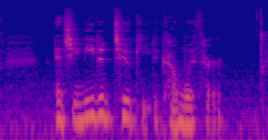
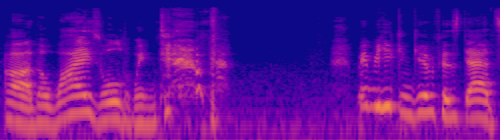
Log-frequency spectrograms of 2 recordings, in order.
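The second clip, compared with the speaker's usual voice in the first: laughing; 3 semitones higher, 6 dB louder than usual. Real, not acted. Reader laughs at character.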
